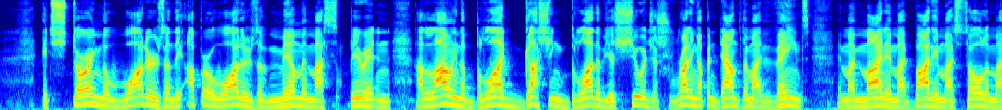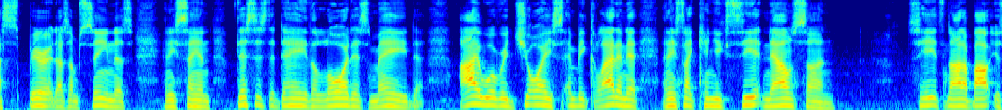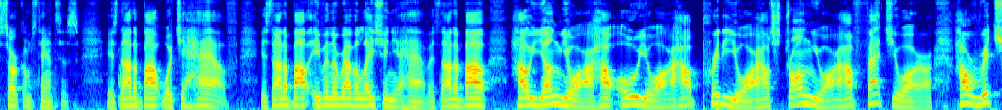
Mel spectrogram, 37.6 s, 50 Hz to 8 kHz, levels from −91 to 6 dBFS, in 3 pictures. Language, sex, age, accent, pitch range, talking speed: English, male, 50-69, American, 125-150 Hz, 190 wpm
